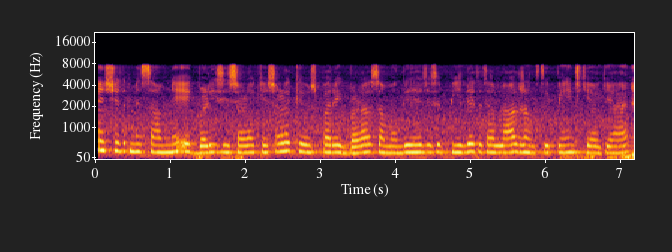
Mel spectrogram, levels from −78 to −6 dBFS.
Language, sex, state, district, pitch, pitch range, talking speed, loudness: Hindi, female, Jharkhand, Deoghar, 225 Hz, 220-235 Hz, 235 wpm, -13 LUFS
